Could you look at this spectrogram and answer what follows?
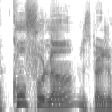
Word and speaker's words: Confolens: un festival de danse et de musique à Confolens. J'espère que je prononce bien. Confolens, oui.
